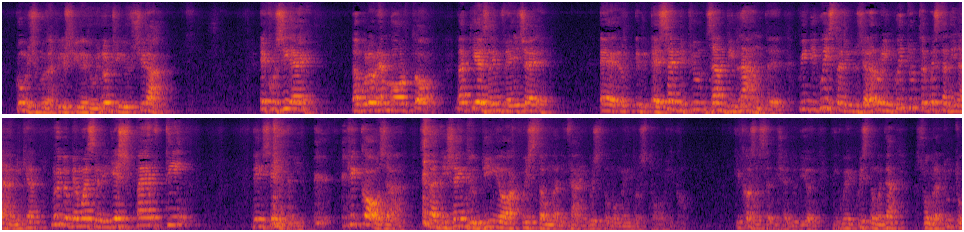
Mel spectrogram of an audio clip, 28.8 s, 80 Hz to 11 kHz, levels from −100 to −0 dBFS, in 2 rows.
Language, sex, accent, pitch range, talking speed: Italian, male, native, 110-180 Hz, 125 wpm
